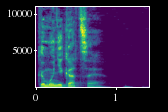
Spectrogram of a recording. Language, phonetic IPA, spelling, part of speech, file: Russian, [kəmʊnʲɪˈkat͡sɨjə], коммуникация, noun, Ru-коммуникация.ogg
- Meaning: 1. communication 2. communication line 3. utility lines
